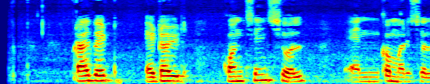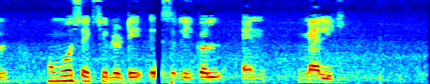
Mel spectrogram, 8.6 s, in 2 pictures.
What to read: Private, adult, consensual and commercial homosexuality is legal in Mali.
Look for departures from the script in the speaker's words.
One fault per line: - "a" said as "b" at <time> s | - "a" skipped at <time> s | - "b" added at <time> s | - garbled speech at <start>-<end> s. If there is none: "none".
none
